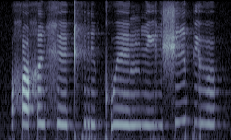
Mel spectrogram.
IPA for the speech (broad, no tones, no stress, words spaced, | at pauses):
χɵχixekʰri kʷʼeːŋi jiʃipʲɵː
